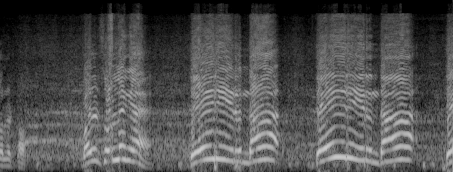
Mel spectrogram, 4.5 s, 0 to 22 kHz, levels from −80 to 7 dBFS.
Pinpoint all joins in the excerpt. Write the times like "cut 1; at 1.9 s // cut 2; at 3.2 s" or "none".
none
